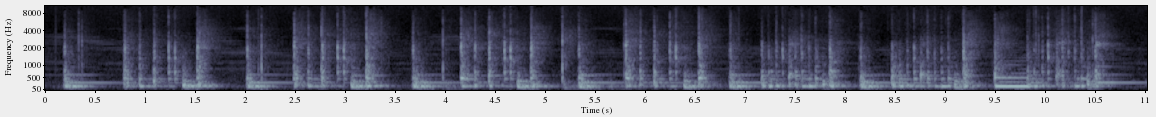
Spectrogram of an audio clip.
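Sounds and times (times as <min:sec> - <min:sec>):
mridangam drum strokes: 0:00.2 - 0:11.0.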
